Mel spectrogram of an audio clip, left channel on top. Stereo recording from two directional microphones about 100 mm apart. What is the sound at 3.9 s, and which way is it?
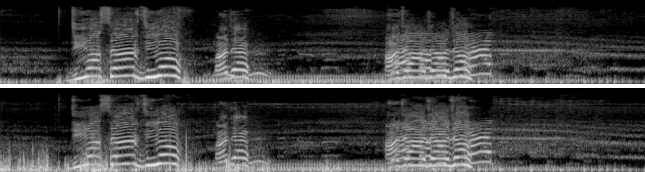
Speech, 40° left (ahead or behind).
